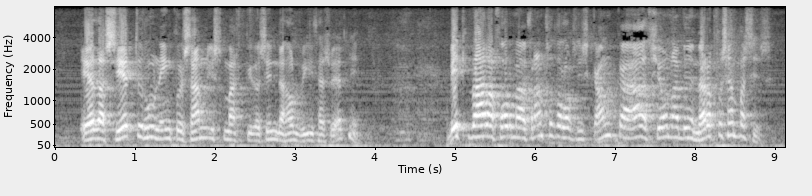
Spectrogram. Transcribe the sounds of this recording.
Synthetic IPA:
ɛðasɛːt̪ʏɾ̥hunejŋkʰvɛɾ̥samnismar̥cɪðasɪnːɪɦawlvɪiθɛsːʏɛpnɪ̰ | vɪt̪lvaːɾafɔɾmaaðfɾamsat̪alɔksɪnskawŋkaːðsjoːwnapɪðʏmɛɾɔpɔsampasɪns

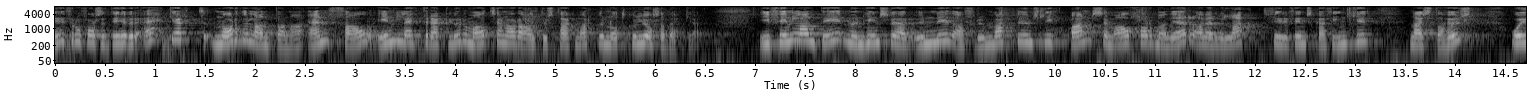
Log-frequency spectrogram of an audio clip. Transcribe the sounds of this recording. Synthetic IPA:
ɪfɾufɔrsɛt̪ɪhɛvʏɾɛhcɛr̥t̪nɔɾðʏlant̪anaʔɛnθawɪnlejht̪rɛklʏɾʏmaːwt̪ʰjawnaːwɾaalt̪ʏst̪ʰaːkmar̥kvɪðnɔt̪ʰkʏmljowsapɛhca̰ | ifɪnlant̪ɪmʏːnhɪnsvɛːðaɾʏnːɪðavfɾʏmvar̥pɪðʏmst̪liht̪̚panːsɛmaːwfɔɾmaðɛɾaðvɛɾðɪlaht̪fɪɾɪɾ̥fɪnskafiɲcɪðnajst̪aɦœɥst̪ | ɔ

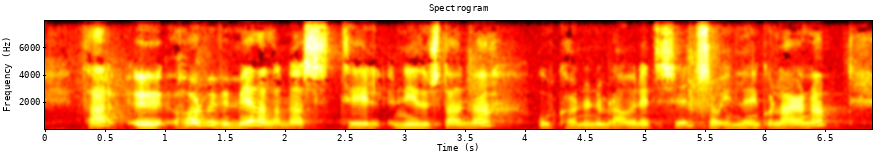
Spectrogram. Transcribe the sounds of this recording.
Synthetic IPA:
θaɾɦɔɾvʏvɪðmɛːðalanːast̪ʰɪlnɪːðʏst̪aːðna | uɾ̥kʰœnːʏnʏmraːwðʏnejt̪ɪ̥sɪnsawɪnlejðiŋkʏlaːɣana

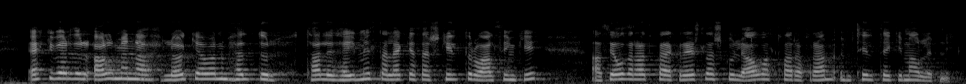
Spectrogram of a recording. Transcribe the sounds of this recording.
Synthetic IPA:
ɛhcɪvɛɾðʏɾalmɛnːalœːcaavhanːʏmɦɛlt̪ʏɾ̥t̪ʰaːlɪðɦeːjmɪl̥t̪aðlɛcːaθaɾ̥scɪlt̪ʏɾaɣalθiɲcɪ | a̰ðθjoːwðaɾat̪kʰvaːðakɾejst̪laðskʏːlɪaːwval̥t̪faːɾafɾamʏmt̪ʰɪlt̪ʰeːjcɪmaːwlejpnɪ

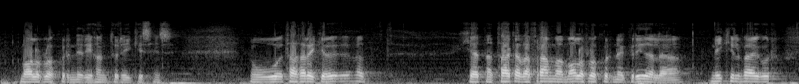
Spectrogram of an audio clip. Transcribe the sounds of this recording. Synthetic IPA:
maːwlaflɔhkʏɾɪnːɛɾiɦœnt̪ʏriːcɪsɪns | nuθaðθaɾɛhcɪað | çɛt̪nat̪ʰaːkaðafɾamːaðmaːwlaflɔhkʏɾɪnːɛɾkɾiːðalɛɣamɪːcɪlvaːjɣʏɾ̥

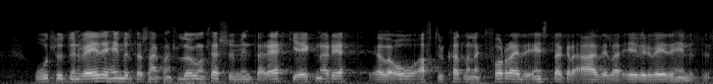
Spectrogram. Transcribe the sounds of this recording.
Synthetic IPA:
uːt̪lʏt̪ʏnveːjðɪɦeːjmɪlt̪aɾ̥samkʰvam̥t̪lœːɣʏnθɛsːʏmːɪnt̪aɾɛhcɪejknaɾjɛht̪ɛðaoːwaft̪ʏɾ̥kʰat̪lanlɛxt̪fɔrːaːjðɪʔejnst̪akɾa̰ʔaːðɪlaʔɪvɪɾveːjðɪhɦejmɪlt̪ʏ̰

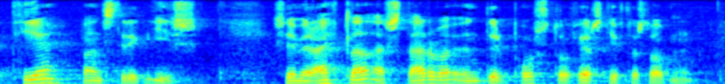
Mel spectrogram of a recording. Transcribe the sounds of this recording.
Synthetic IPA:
t̪ʰjɛpant̪st̪ɾɪkḭːs | sɛmɛɾajht̪laðaðst̪aɾvaʔʏnt̪ɪɾ̥pʰɔwst̪ɔɣfjaɾ̥scɪft̪ast̪ɔpnʏ̰n

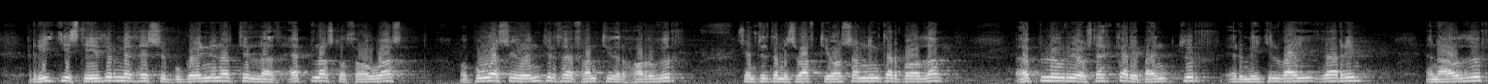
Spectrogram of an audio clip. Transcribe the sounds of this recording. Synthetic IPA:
riːcɪst̪ɪːðʏɾmɛðθɛsːʏpukɾejnɪnat̪ʰɪlaðɛplast̪ɔɣθɾoːwast̪ | ɔɣpuːasɛɣʏʏnt̪ɪɾ̥θaðaɾfɾamt̪ʰiːðaɾhɔɾvʏɾ̥ | sɛmt̪ʰɪlt̪aːmɪsvaft̪ʰiɔsamniŋkaɾpɔːða | œplœɣɾɪɔɣst̪ɛr̥kaɾɪpajnt̪ʏɾɛɾʏmɪːcɪlvajɣaɾɪ | ɛnawðʏɾ̥

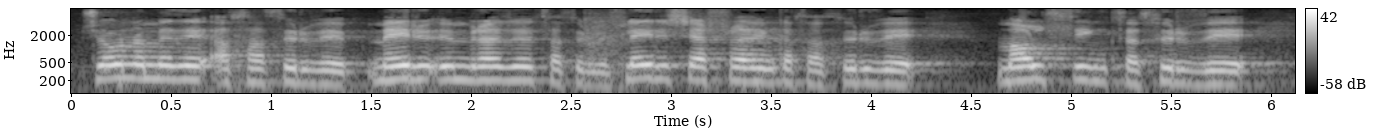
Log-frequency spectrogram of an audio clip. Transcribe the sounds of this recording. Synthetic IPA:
sjoːwnamɛðɪʔaðθaðθʏɾvɪmeːjɾɪʔʏmɾajðʏθaðθʏɾvɪfleːjɾɪsjar̥fɾajðiŋkaθaðθʏɾvɪ | mawlθiŋkθaðθʏɾvɪ

